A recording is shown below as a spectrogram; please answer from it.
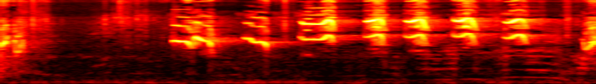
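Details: Oriental magpie-robin singing in the morning, midday and afternoon, a recording meant to coax mute or lazy birds into song: a brief pause, then bright repeated two-tone whistled notes about four per second over a faint low drone.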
